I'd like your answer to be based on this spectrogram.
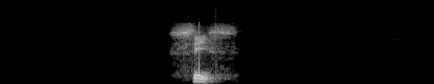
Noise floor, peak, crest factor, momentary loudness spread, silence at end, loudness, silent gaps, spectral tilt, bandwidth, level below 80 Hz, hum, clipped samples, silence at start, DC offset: -85 dBFS; -2 dBFS; 26 dB; 15 LU; 2 s; -19 LUFS; none; -4 dB/octave; 7.8 kHz; -68 dBFS; none; under 0.1%; 1.7 s; under 0.1%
